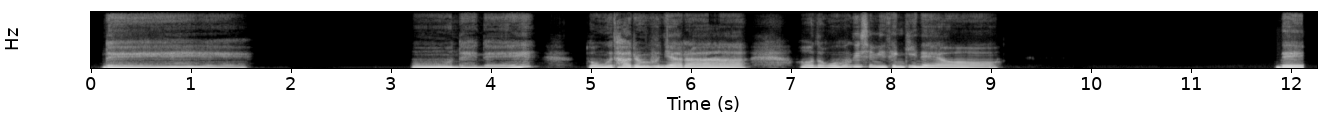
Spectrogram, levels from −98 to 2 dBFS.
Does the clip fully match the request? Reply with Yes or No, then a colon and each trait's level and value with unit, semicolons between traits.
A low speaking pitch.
No: high, 190 Hz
